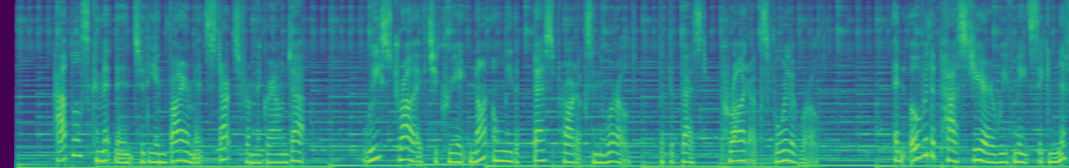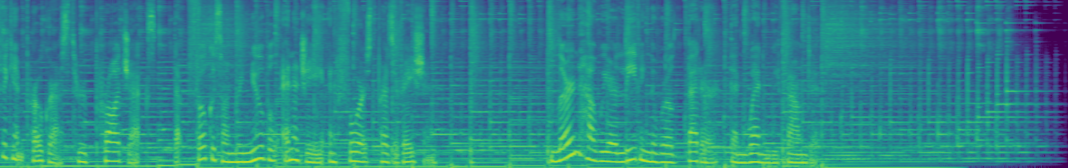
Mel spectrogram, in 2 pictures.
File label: female English slight Canadian accent corporate narration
